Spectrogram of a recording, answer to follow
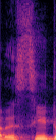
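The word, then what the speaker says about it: receipt: इसका प्रोनाउंसिएशन याद रखिएगा, रिसीट बोलते हैं इसको।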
